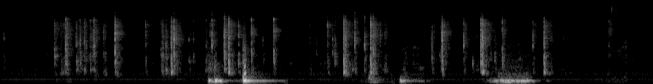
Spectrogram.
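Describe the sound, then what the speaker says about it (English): A computer keyboard typed on rapidly in bursts of dense clicking, close and fairly loud, during a competitive online game match, with short pauses between the flurries. "Paul is furiously typing away"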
